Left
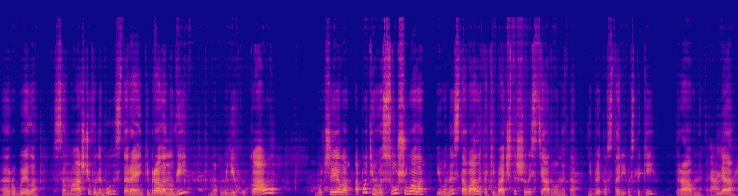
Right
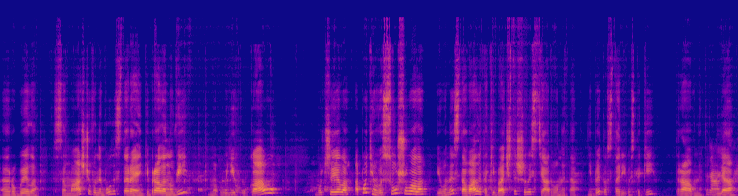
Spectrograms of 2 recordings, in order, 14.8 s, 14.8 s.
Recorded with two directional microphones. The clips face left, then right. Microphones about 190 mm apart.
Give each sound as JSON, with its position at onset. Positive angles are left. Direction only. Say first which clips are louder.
{"t": 0.0, "sound": "speech", "louder": "left 3 dB", "side_deg": 0}
{"t": 6.3, "sound": "speech", "louder": "left 3 dB", "side_deg": 0}
{"t": 14.1, "sound": "a woman's voice", "louder": "even", "side_deg": -70}
{"t": 14.3, "sound": "speech", "louder": "left 1 dB", "side_deg": 0}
